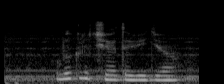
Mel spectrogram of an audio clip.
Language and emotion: Russian, neutral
